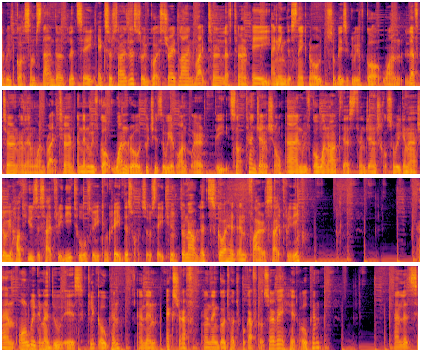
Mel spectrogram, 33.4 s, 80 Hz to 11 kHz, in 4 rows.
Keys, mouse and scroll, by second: 4.5 middle click, 4.9 scroll up 1, 5.0-5.5 scroll down 1, 5.6 scroll up 1, 6.3 click, 6.6-8.2 scroll down 1, 8.2 middle click, 9.8 Escape, 10.0 click, 10.2 double click, 10.6 middle click, 11.2-13.4 scroll up 1, 13.4 scroll down 1, 13.6 middle click, 14.0-15.7 scroll up 1, 15.7 Escape, 20.5 click, 23.2 Return, 26.5 click, 28.2 double click, 29.0 click.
